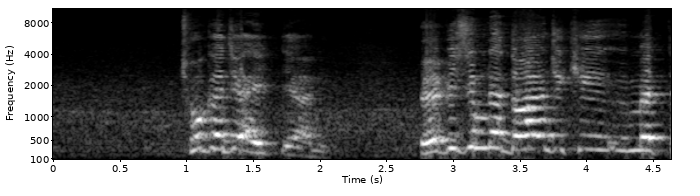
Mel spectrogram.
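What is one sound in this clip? An elderly man speaks calmly and with emphasis into a nearby microphone.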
